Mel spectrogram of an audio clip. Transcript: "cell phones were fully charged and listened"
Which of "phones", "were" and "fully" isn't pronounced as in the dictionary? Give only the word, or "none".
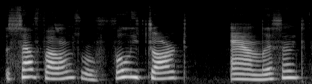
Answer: none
